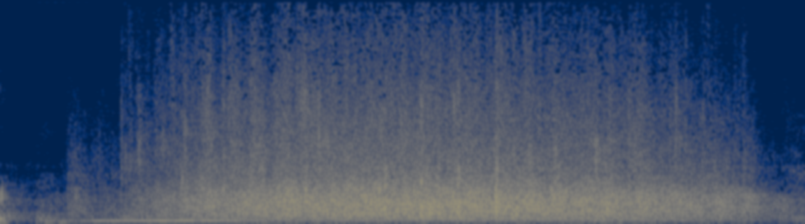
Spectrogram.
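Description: Audience applauding, swelling over the first few seconds and then dying away near the end.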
